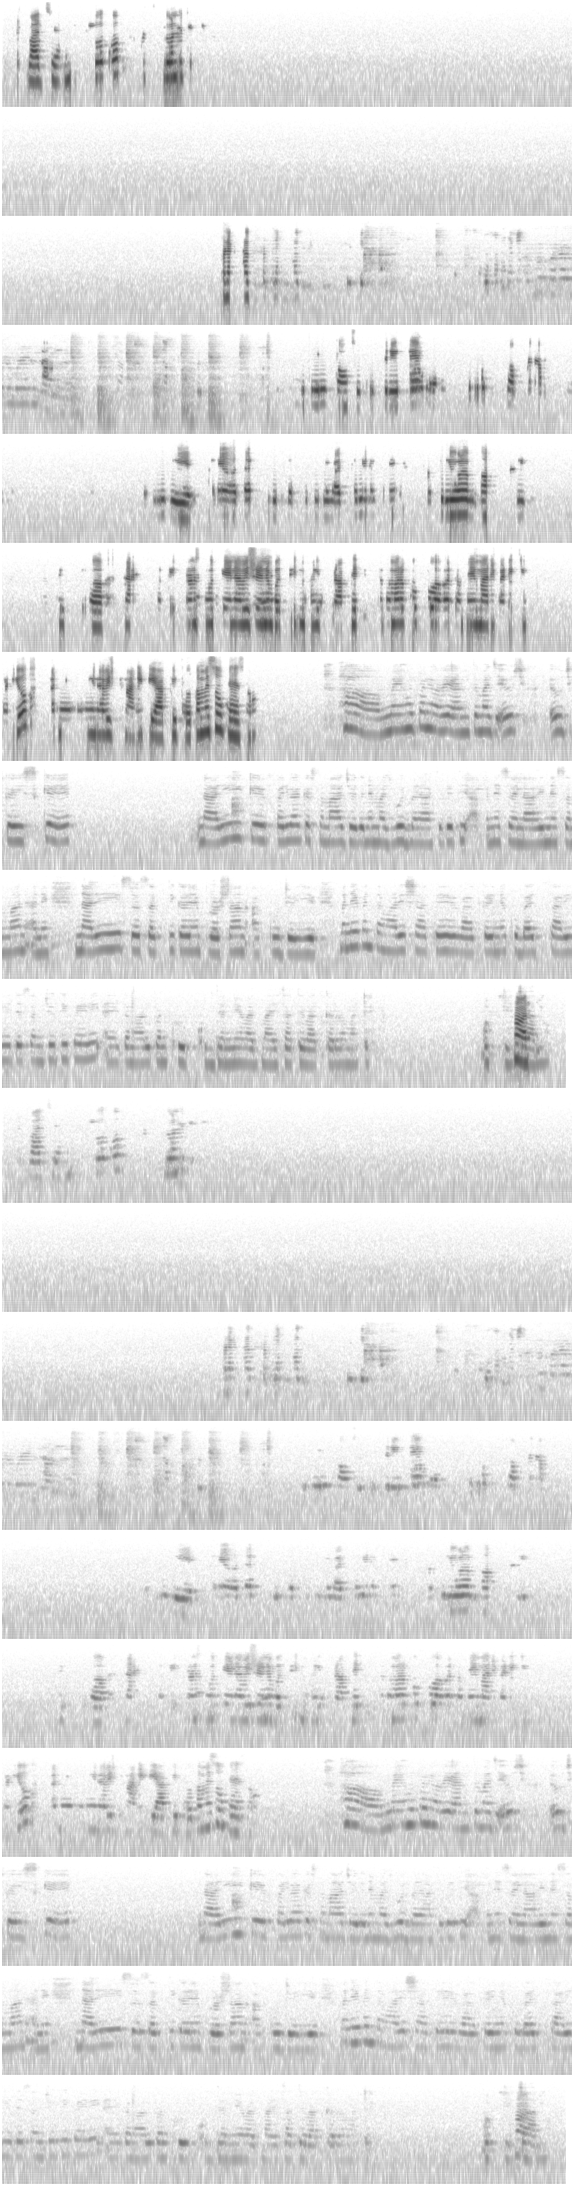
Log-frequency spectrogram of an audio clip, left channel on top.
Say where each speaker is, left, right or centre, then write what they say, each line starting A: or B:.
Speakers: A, on the left; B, on the left.
A: વાત છે પણ
B: ના. જ.
A: જોઈએ અને અત્યારે
B: <inaudible>
A: સુથ. <inaudible> વાત કરીને <inaudible> હ થ <inaudible> હ એના વિશેને બધી માહિતી પ્રાપ્ થ તમા ખુબ ખબ ત મારી્યો અને એ વિ માહિતી આપી તો તમે શું કહેશો.
B: હા મેં હું પણ હવે અંતમાં જ એવું જ એવું જ કહીશ કે નારી કે પરિવાર કે સમાજ હોય તેને મજબૂત બનાવે છે તેથી આપણને સ નારીને સન્માન અને નારી સશક્તિકને પ્રોત્સાહન આપવું જોઈએ મને. પણ તમારી સાથે વાત કરીને ખૂબ જ સારી રીતે સમજૂતી પહેરી અને તમારું પણ ખૂબ ખૂબ ધન્યવાદ મારી સાથે વાત કરવા માટે. ઓકે
A: હા
B: ચાલો.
